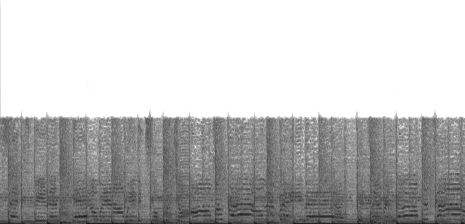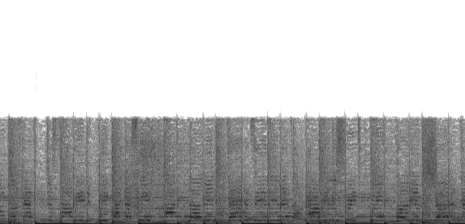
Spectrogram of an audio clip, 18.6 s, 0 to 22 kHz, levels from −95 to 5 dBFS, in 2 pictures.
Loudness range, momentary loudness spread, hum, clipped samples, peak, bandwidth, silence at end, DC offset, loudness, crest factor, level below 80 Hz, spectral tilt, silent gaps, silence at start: 1 LU; 3 LU; none; under 0.1%; 0 dBFS; 11 kHz; 0 s; under 0.1%; -13 LUFS; 12 dB; -14 dBFS; -4 dB/octave; none; 0 s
